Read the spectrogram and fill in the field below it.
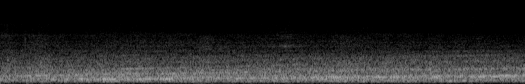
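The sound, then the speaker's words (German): A steady, loud rumble of a subway train running underground at a U-Bahn station, with a droning mechanical hum and continuous rolling noise that never lets up. No voices are heard. “Tobias schließt das Auto ab und geht dann zur U-Bahn-Station.”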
